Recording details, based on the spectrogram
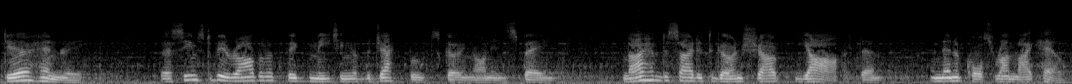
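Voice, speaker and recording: A man's voice: mid-range voice, lively intonation, normal speed, lightly acted. An actor playing a flippant young man voicing a letter in a radio drama, wry and breezy. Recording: dull, hissy old radio recording.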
